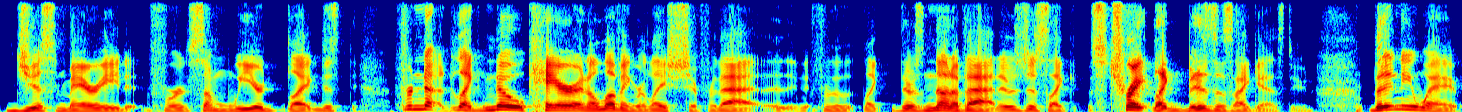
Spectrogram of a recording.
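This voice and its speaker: A man's voice: mid-range voice, big pitch swings, normal speed, pushed and bright. A young man casually telling a work story, rambling and swearing, with "dude" and "like" in every line. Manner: rambling, profane, full of "dude" and "like". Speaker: vlogger.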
